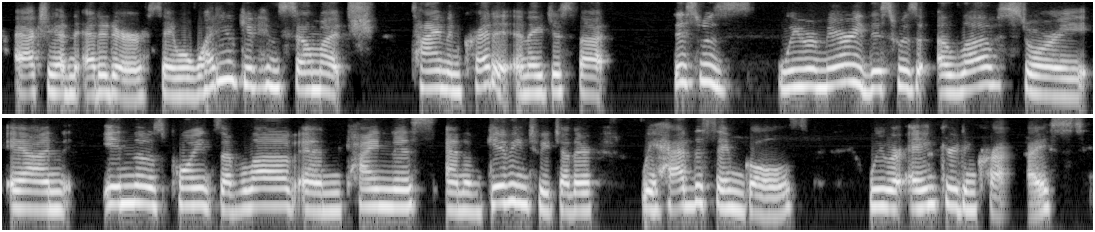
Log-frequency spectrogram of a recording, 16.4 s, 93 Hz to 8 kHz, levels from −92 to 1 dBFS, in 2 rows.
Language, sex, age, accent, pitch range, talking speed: English, female, 30-49, American, 210-260 Hz, 200 wpm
